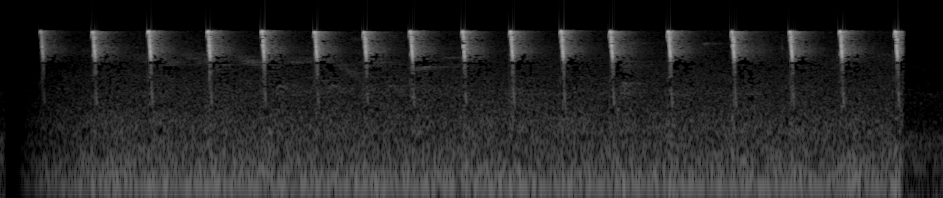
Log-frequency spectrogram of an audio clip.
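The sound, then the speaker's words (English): A chipmunk gives a steady run of sharp, high chips, about sixteen in a row at an even, quick pace, fairly loud over a quiet woodland background, at a bend in a forest trail in autumn. “Many people figure it is one of the woodland birds, but it's really a chipmunk.”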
